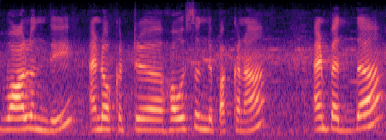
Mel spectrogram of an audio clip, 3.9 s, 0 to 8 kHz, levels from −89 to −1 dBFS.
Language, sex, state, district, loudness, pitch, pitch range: Telugu, female, Andhra Pradesh, Manyam, -18 LUFS, 240 Hz, 230-250 Hz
